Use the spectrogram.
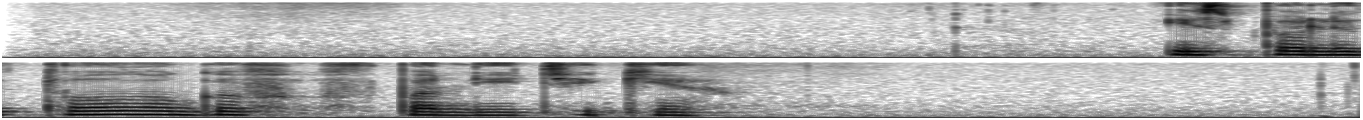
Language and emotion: Russian, neutral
